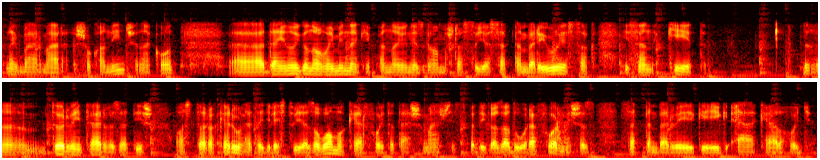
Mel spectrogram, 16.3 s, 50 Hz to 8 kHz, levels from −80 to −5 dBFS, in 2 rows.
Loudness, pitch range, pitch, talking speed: -28 LUFS, 75-80 Hz, 75 Hz, 155 wpm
